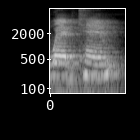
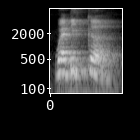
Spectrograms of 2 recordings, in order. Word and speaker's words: webcam: in Portuguese use yes we're bigger it's not webcam it's webica Webby Webby because in Portuguese when we have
